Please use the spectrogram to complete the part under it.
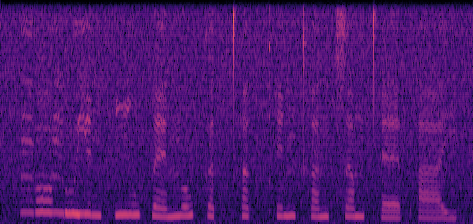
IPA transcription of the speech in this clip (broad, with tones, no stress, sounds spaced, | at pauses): ŋ ɔː˥ n̪ uː˧ j ɪ˨ ŋ h iː˧ w p ɛː˨˩ n̪ o˨˥ w k ɐ˨˥ t̚ t̪ʰ ɐ˧ k̚ pʰ ɪ˨˧ ŋ kʰ ɐ˨˧ n t͡s ɐ˧ m t̪ʰ ɛː˨˩ pʰ aː˨˩ j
